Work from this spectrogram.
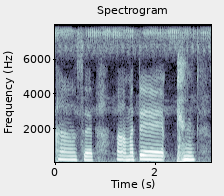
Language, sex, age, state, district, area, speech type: Kannada, female, 18-30, Karnataka, Tumkur, rural, spontaneous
